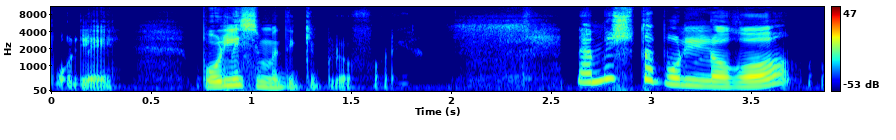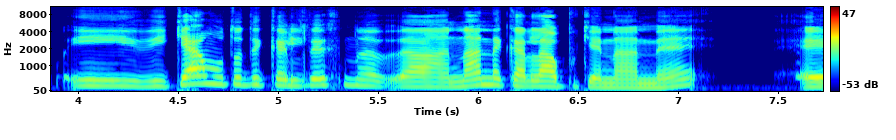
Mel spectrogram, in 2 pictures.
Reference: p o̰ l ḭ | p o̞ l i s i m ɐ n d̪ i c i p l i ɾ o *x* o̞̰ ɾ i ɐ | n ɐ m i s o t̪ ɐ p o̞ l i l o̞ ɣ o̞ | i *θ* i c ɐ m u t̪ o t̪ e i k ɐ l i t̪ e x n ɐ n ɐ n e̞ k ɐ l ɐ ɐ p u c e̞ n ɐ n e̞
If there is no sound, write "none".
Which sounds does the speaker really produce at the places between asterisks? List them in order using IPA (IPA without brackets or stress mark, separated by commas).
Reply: f, ð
